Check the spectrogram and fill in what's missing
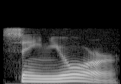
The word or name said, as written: seignior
